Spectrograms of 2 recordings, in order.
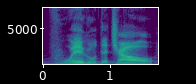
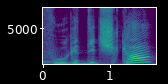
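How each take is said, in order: First: The name is said as three separate words. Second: The name is run together as one word. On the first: The speaker calls it right. "instead of doing Fuego de Chao" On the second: The speaker calls it wrong. "they always try and do like Fugadichka"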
